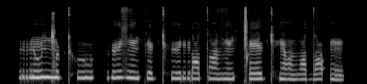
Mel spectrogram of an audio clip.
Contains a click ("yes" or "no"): yes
